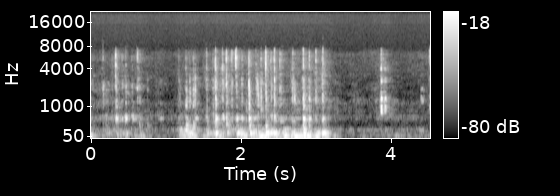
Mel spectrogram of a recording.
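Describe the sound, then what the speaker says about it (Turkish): Keys clatter on a computer keyboard as an e-mail address is typed, quick bursts of close, faint tapping with a short pause and a final few strokes. "Ben kendi e, e-posta adresimi yazıyorum."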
